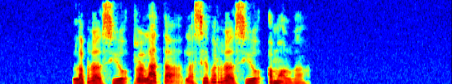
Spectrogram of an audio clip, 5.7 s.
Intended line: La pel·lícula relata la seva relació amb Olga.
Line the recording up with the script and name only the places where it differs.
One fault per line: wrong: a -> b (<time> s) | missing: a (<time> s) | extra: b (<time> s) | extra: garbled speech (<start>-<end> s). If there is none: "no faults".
wrong: pel·lícula -> relació (1.1 s)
